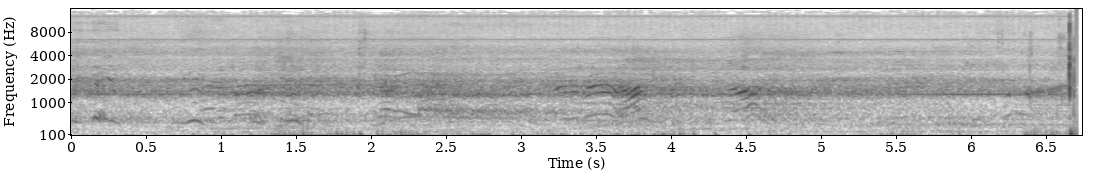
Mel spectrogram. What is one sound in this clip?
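Young children call out and chatter, echoing in a large hall.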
